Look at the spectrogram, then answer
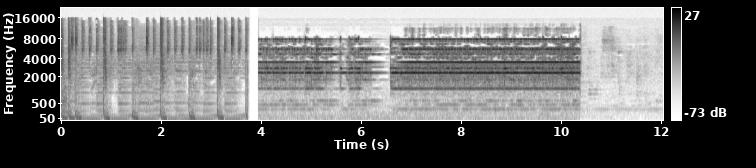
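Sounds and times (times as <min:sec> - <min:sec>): phone ringing: 0:04.0 - 0:10.4.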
